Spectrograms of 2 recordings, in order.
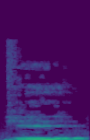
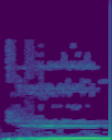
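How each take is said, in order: First: The vowel is held only briefly. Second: The vowel is held about twice as long. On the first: "হ্রস্বের জন্য আমি যতটা সময় দেবো" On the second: "বেশি সময় যেন দীর্ঘের জন্য যায়"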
